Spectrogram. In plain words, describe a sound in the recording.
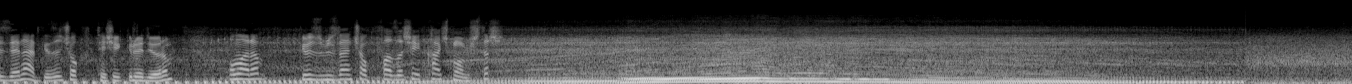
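A motorcycle engine hums and its pitch rises and falls as the bike rides.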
